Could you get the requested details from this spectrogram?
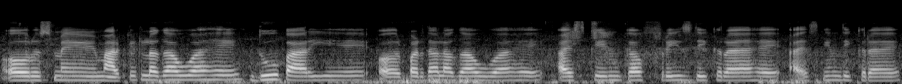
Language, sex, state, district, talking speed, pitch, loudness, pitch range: Hindi, female, Maharashtra, Mumbai Suburban, 165 wpm, 190 Hz, -18 LUFS, 185-200 Hz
